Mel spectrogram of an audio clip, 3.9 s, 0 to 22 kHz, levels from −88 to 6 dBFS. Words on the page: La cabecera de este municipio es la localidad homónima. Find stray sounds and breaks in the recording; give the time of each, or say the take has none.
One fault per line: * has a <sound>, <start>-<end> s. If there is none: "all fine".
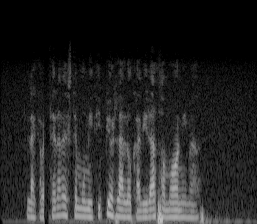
* has a dropout, 0.7-0.7 s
